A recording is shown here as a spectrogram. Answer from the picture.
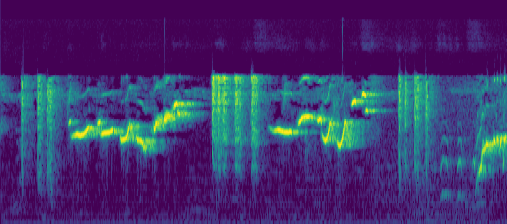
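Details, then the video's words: Melodious white-rumped shama song: rising and falling whistled phrases mixed with loud, harsh, scratchy bursts, in three uneven sections, ending on a rising whistle. "MASTERAN MURAI SUARA MERDU"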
